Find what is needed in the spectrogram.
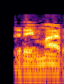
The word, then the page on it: remar: espagnol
